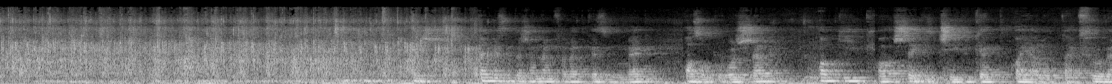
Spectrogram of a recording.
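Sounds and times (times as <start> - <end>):
audience applause: 0.0 - 5.0
speech: 4.8 - 11.1.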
